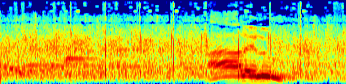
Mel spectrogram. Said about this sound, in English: Come on, give Jesus one more hand clap of praise.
